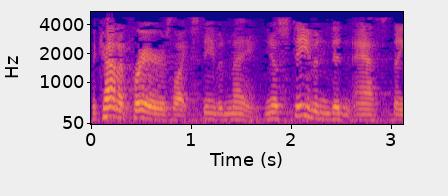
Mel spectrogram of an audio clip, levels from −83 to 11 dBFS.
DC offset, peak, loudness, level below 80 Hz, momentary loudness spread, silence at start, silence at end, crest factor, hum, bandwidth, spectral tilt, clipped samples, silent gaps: under 0.1%; 0 dBFS; -18 LUFS; -50 dBFS; 10 LU; 0 s; 0 s; 18 dB; none; 5.4 kHz; -7.5 dB/octave; under 0.1%; none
